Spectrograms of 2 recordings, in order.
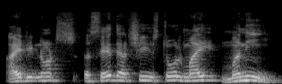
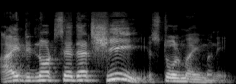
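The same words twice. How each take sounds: First: The stress falls on the word money. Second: The stress falls on the word she. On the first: She stole something other than money. "कोई और चीज चुराई है।" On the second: Someone else may have stolen the money. "पैसा चोरी हुआ है लेकिन मैंने ये नहीं कहा कि उसने चुराया है।"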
